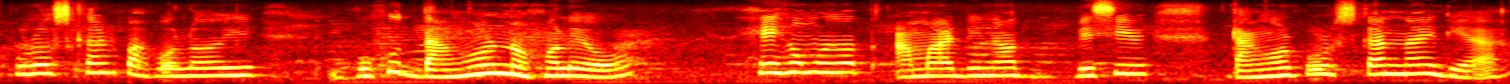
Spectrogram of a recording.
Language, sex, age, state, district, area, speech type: Assamese, female, 30-45, Assam, Goalpara, urban, spontaneous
